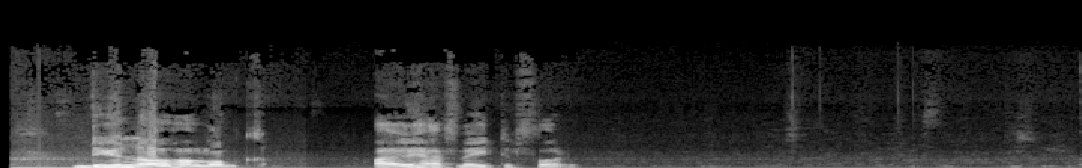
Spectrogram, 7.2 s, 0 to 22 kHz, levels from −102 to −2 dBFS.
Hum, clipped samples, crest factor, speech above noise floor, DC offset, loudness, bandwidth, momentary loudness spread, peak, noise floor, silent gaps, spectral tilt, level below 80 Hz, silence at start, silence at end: none; under 0.1%; 16 dB; 46 dB; under 0.1%; -14 LUFS; 9.8 kHz; 22 LU; 0 dBFS; -59 dBFS; none; -7.5 dB/octave; -42 dBFS; 0.05 s; 3.45 s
